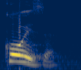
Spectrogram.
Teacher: Eu tenho a palavra coisa, o OI está formando um ditongo. O O é uma vogal, o I uma semivogal.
